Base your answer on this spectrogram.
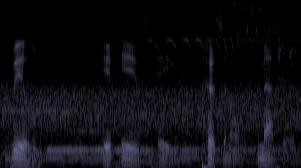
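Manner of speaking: dropped, deep-voiced, low delivery. A character in a story refuses a follow-up question, in a deep tone. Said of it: "She says in a deep tone".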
